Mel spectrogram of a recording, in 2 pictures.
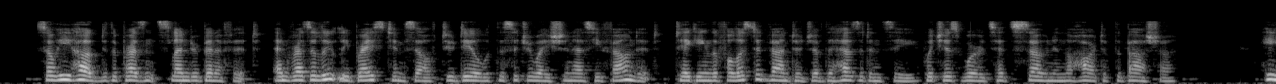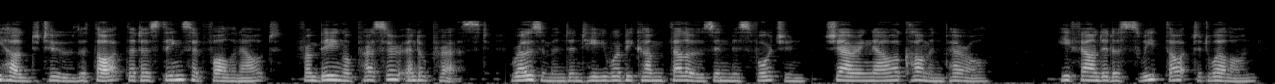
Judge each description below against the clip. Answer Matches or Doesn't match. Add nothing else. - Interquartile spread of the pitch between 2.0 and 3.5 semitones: Matches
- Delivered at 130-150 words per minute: Doesn't match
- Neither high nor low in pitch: Matches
